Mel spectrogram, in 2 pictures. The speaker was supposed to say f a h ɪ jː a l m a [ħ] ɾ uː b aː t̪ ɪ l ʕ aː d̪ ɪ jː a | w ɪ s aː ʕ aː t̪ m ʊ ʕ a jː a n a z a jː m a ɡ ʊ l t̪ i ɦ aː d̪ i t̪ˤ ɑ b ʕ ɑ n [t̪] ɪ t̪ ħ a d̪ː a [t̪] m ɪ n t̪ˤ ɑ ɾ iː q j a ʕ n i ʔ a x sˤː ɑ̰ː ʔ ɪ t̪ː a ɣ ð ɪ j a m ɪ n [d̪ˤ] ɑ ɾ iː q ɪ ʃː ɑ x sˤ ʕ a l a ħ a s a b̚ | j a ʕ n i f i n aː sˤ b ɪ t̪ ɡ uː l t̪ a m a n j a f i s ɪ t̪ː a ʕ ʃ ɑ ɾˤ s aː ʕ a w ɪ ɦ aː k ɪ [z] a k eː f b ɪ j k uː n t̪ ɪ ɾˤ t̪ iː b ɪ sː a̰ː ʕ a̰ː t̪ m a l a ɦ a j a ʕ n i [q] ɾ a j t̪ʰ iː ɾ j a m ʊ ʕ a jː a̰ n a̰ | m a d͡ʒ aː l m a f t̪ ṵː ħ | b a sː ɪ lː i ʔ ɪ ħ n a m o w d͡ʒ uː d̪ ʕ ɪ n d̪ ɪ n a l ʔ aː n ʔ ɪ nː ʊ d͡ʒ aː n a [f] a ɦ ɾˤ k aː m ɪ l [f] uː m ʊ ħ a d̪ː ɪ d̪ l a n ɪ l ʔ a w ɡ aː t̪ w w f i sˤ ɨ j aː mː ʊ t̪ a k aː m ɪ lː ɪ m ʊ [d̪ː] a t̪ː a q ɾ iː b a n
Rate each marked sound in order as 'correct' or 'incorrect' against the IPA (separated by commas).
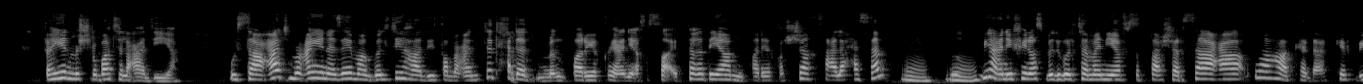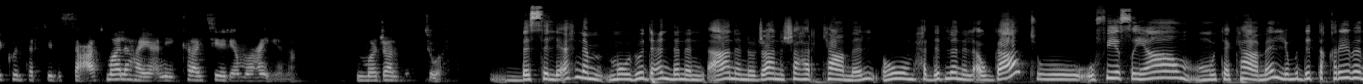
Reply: incorrect, correct, incorrect, incorrect, incorrect, incorrect, incorrect, incorrect, correct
